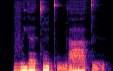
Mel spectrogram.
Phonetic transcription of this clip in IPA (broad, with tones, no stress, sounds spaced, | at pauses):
v ɪ˦ j ɛ˦ tʰ ũ˦ kʼ uː˨ ɾ aː˦ t ɪ˦˨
